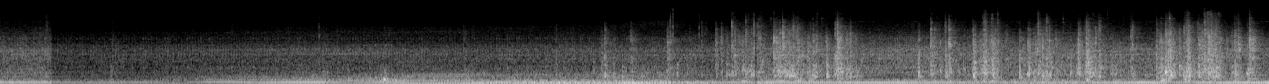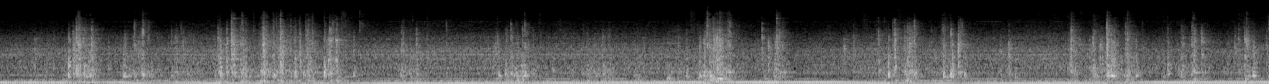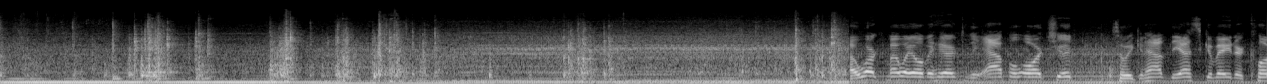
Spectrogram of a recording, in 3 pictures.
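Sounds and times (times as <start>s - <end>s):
excavator engine running: 0.0s - 38.0s
wood and roots cracking: 5.5s - 34.0s.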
